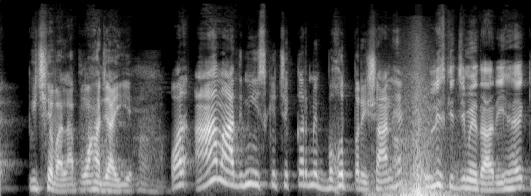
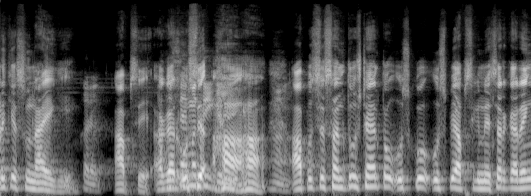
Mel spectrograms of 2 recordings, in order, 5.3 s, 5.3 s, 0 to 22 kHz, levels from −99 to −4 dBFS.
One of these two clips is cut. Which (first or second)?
first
